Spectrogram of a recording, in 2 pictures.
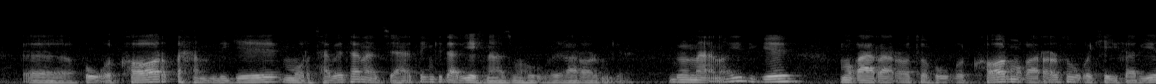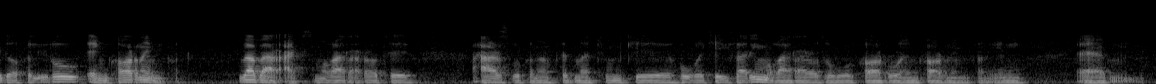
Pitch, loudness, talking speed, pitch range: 90 Hz, -34 LUFS, 115 wpm, 80-100 Hz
